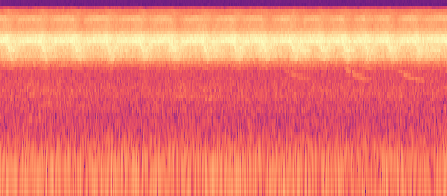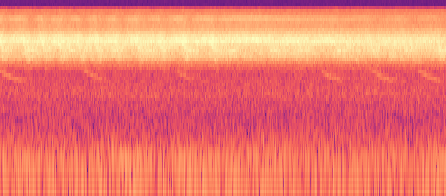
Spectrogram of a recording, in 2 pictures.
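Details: Crickets chirping in a natural setting on a bright blue-sky day, no music added: a steady high trilling chorus throughout, with short faint descending whistles from another animal dropping in every second or two.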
